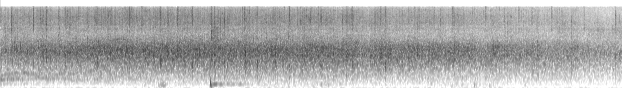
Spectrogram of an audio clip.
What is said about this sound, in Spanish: Estuvo extraordinario, gracias a los músicos. Denle un gran aplauso a los músicos.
